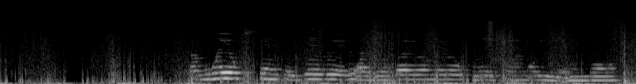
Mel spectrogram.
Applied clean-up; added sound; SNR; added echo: none; Walk, footsteps; 6 dB; reverberation time 0.3 s.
